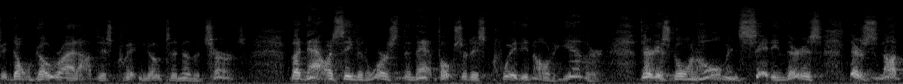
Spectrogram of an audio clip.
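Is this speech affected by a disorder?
Yes: vocal fold paralysis, bilateral; speaks with false vocal folds; voice worse than before, Kermit-the-Frog-like, irritating, pushes much air.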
